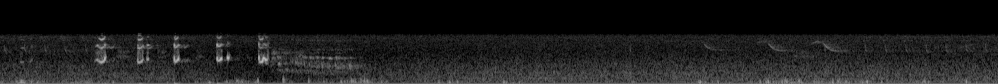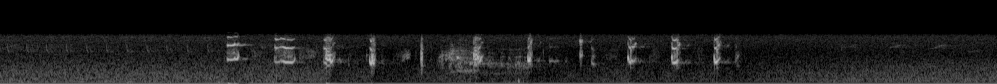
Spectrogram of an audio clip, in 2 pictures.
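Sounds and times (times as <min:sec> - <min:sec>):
wild turkey calling: 0:00.0 - 0:03.6, 0:07.6 - 0:17.5.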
